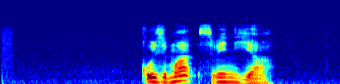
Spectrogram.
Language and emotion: Russian, neutral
